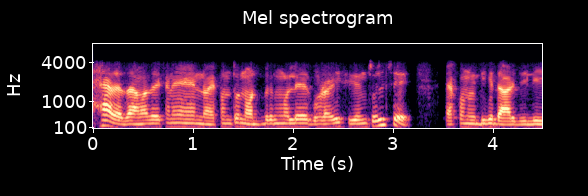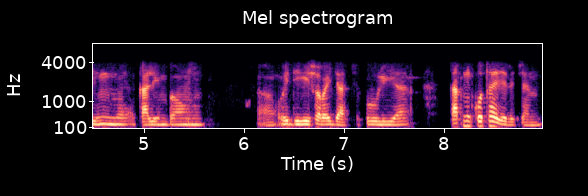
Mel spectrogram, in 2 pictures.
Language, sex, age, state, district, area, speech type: Bengali, male, 18-30, West Bengal, Kolkata, urban, conversation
